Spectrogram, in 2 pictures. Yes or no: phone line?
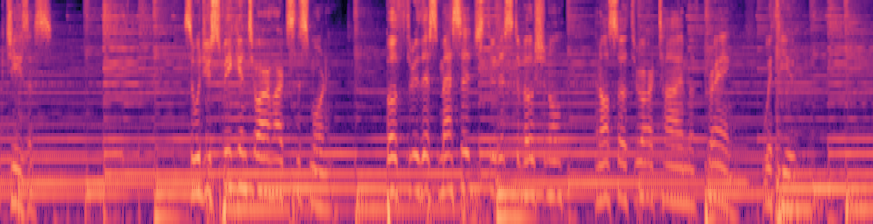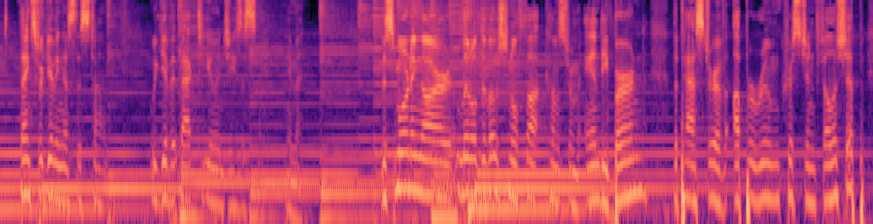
no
